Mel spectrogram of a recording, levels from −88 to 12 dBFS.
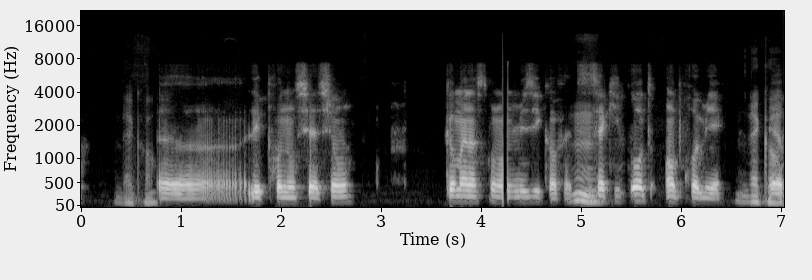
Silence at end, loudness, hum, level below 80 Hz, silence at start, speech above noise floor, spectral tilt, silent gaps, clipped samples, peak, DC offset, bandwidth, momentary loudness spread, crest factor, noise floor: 0 s; -16 LUFS; none; -60 dBFS; 0.45 s; 40 dB; -7.5 dB/octave; none; under 0.1%; 0 dBFS; under 0.1%; 7.4 kHz; 11 LU; 16 dB; -55 dBFS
